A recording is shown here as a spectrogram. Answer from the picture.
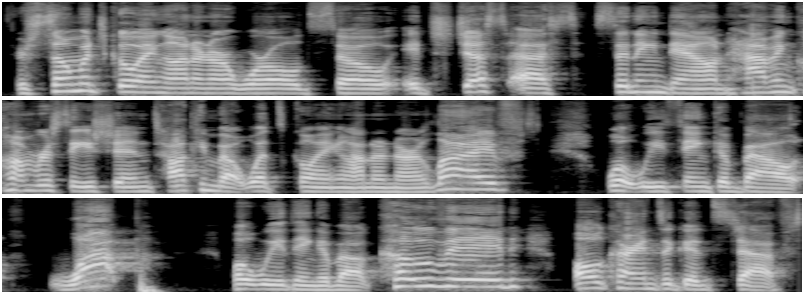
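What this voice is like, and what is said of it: Congested, stuffy-nosed voice. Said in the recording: “my voice sounds a little iffy and I sound snotty ... my allergies”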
